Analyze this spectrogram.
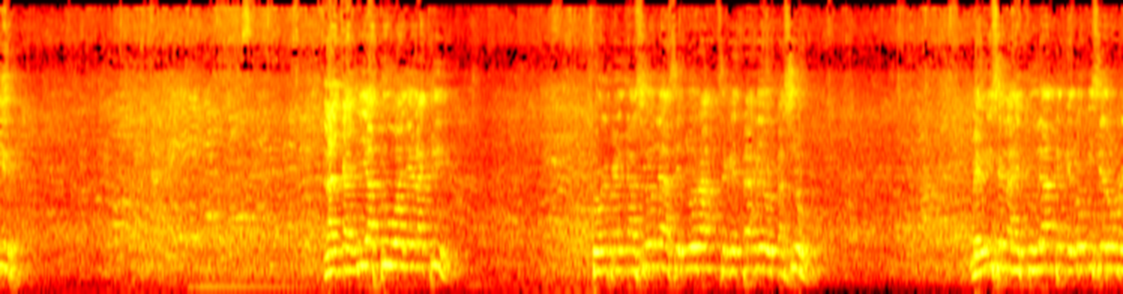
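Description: A middle-aged man speaks forcefully into a microphone through a loudspeaker, in bursts with pauses.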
